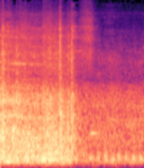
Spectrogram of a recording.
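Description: A train rumbles loudly close by.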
